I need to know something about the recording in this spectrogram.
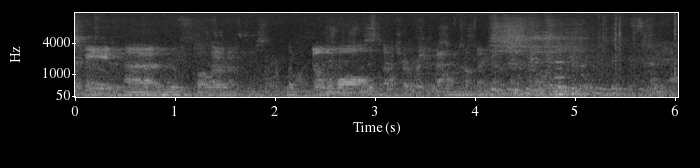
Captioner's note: laughter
